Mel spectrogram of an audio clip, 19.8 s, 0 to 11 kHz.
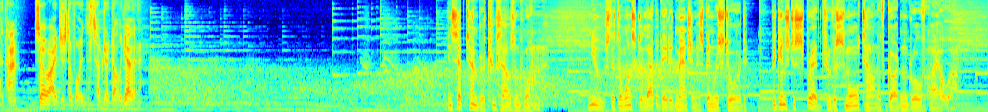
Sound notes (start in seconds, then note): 3.2 eerie music; 3.2 wind gusting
